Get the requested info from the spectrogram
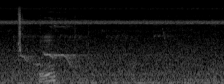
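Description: Insects chirring steadily in one high, even tone, with a single sharp click a moment after the start.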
